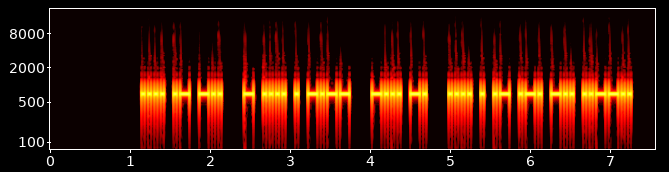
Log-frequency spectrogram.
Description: Morse code, heard as a keyed tone, about 30 wpm, 700 Hz. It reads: HAD THEY BN HEARD?
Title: Sentences from Top 400 Words and Abbreviations 30wpm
